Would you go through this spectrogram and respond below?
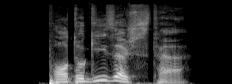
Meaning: inflection of portugiesisch: 1. strong/mixed nominative masculine singular superlative degree 2. strong genitive/dative feminine singular superlative degree
- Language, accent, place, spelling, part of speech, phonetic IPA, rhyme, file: German, Germany, Berlin, portugiesischster, adjective, [ˌpɔʁtuˈɡiːzɪʃstɐ], -iːzɪʃstɐ, De-portugiesischster.ogg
